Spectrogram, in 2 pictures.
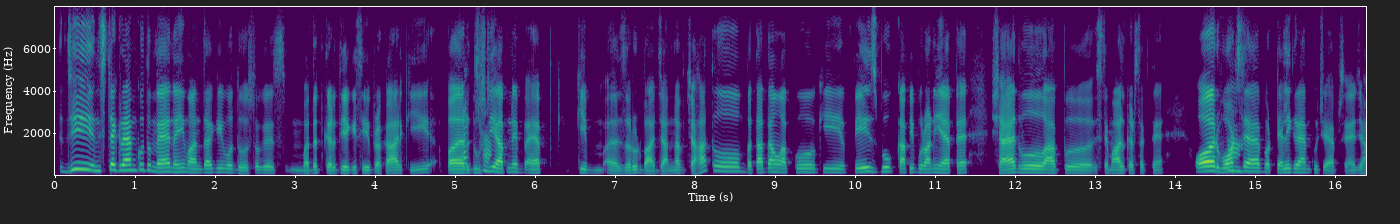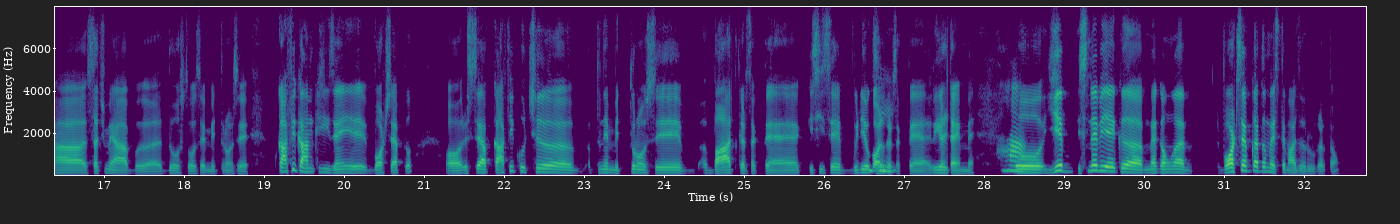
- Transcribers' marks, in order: tapping; in English: "ऐप्स"; in English: "रियल टाइम"
- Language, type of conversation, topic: Hindi, podcast, कौन सा ऐप आपकी ज़िंदगी को आसान बनाता है और क्यों?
